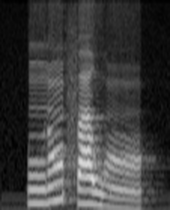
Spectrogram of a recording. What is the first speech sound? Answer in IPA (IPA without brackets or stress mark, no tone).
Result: ũ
